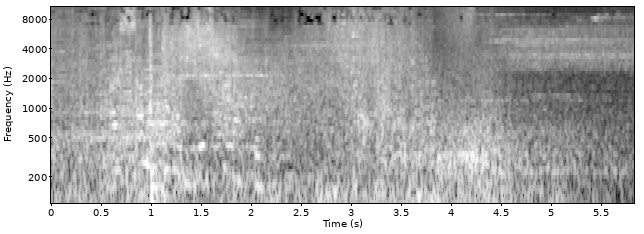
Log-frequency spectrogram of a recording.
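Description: A huge explosion booms and rumbles, then fades.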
